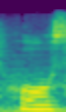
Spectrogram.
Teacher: The vowel in horse, in English, horse, has quite a lot of lip rounding, so we might want to show that it's more lip rounded than the cardinal vowel.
